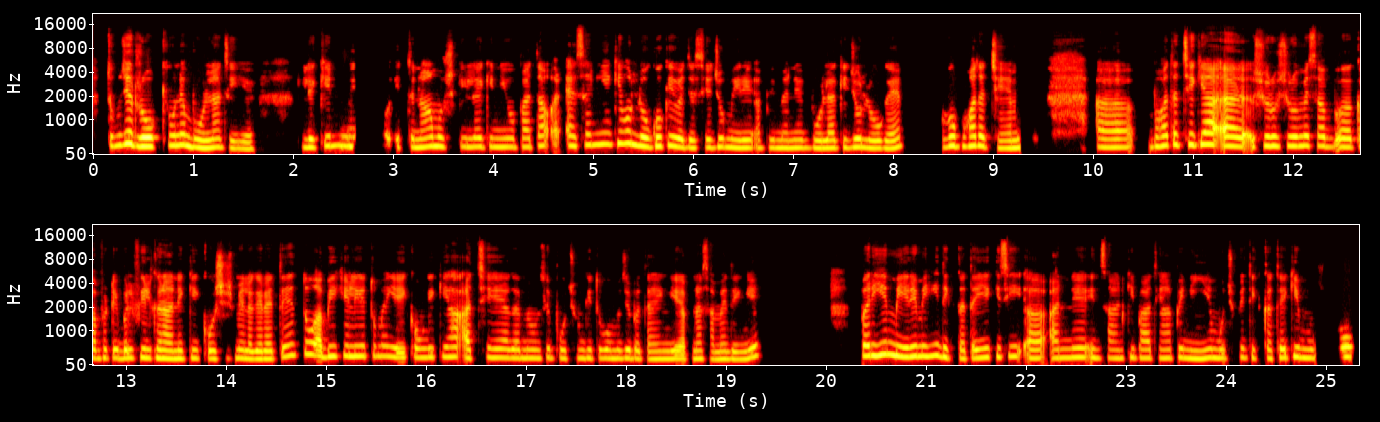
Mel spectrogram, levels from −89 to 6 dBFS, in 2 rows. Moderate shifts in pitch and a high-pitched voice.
Yes: average, 3.0 semitones; high, 240 Hz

